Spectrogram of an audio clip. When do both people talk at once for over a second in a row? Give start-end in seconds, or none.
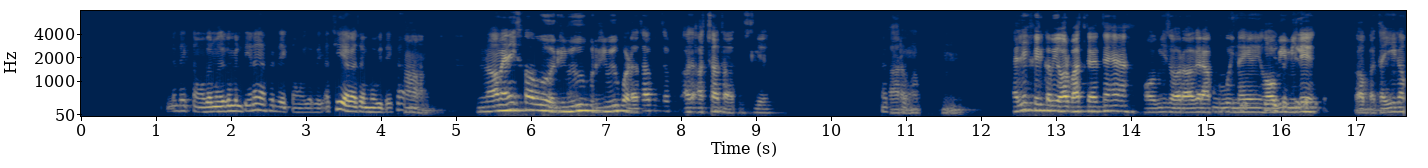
15.1-16.6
